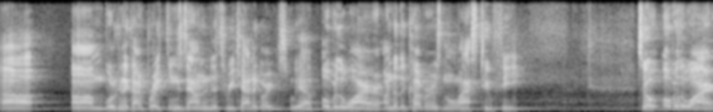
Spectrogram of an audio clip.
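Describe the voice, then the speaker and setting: Lively intonation at a fairly quick pace, with audible room echo. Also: man. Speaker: video engineer, conference speaker. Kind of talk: conference lightning talk. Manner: fast; frequent fillers (um, uh).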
